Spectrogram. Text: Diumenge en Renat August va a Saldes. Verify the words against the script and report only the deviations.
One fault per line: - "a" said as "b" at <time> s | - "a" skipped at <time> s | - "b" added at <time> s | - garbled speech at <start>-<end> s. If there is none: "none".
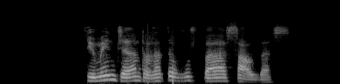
none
